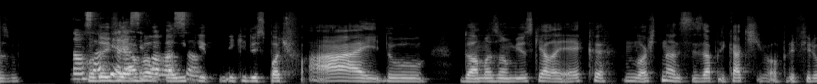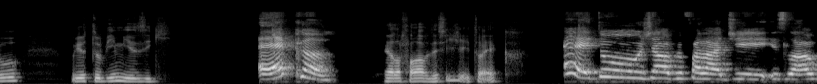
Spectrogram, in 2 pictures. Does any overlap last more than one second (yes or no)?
yes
